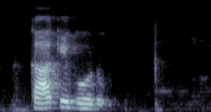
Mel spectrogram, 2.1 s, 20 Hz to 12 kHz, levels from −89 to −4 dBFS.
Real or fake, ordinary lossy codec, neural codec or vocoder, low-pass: real; Opus, 16 kbps; none; 7.2 kHz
